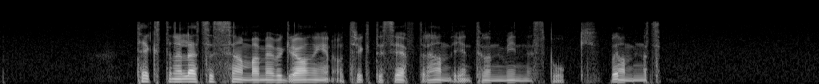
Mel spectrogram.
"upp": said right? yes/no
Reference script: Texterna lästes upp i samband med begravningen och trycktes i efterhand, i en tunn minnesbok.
no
